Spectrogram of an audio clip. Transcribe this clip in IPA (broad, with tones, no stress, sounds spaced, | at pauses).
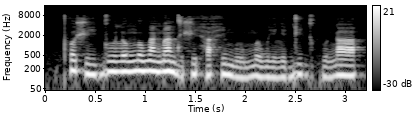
pʰ o˦ ʃ iː˨ ɡ uː˦ l o˦ ŋ o˦ w ã˦ ɡ͡b ã˦ d ɪ˨ ʃ i˦ h a˦ h i˦ m uː˨ m ʊ˦˨ w i˨ l i˨ ɡ iː˦ ɡ ɛ˨ kʷ ɛ˨ ŋ a˦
